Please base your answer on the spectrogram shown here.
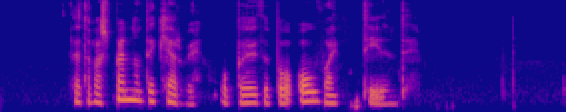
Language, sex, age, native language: Icelandic, female, 30-39, Icelandic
